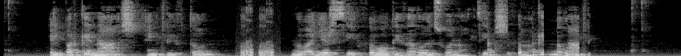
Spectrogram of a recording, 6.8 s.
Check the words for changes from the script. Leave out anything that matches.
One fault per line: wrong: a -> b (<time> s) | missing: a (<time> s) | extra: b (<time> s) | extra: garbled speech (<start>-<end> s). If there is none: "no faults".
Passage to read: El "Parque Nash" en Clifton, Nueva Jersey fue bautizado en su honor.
extra: garbled speech (4.8-5.9 s)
